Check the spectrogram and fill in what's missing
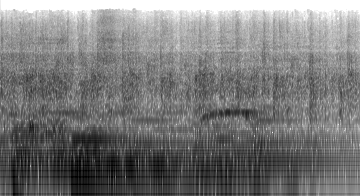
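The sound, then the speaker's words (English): An audience claps together in a dense, steady wash of applause lasting several seconds, a clap offering to the Lord for the baptizing of His people, layered over sustained keyboard or organ chords that shift pitch partway through. “Come on, let's give the Lord a clap offering for baptizing His people.”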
